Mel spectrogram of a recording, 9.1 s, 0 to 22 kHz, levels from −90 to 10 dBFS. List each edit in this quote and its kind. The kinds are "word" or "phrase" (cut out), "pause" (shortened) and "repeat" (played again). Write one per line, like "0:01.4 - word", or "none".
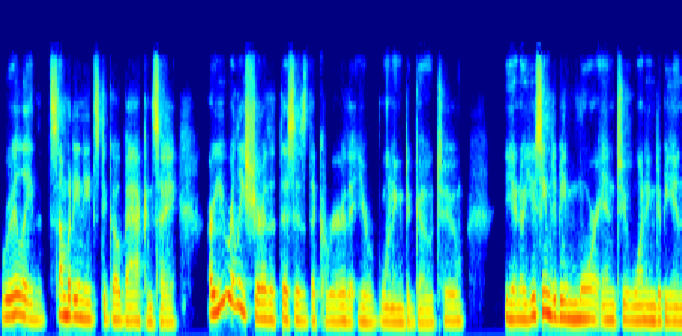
none

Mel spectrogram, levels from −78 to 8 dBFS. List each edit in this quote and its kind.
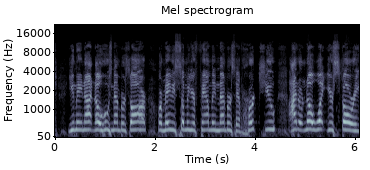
0:01.1 - phrase

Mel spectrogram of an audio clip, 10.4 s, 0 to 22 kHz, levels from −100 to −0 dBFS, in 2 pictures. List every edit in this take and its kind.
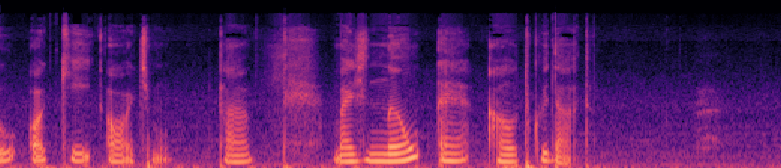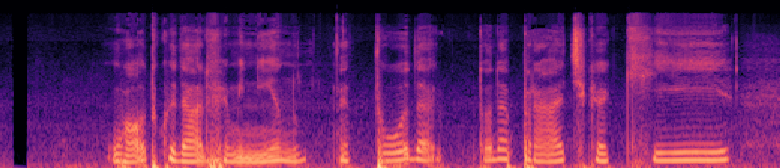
none

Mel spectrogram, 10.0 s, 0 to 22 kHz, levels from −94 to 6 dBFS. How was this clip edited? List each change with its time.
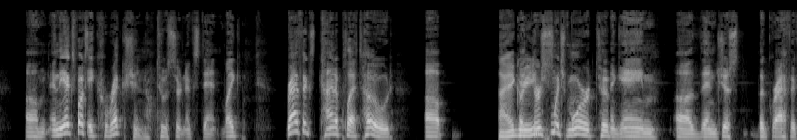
0:01.1 - phrase
0:01.9 - word
0:03.9 - word
0:06.9 - word
0:07.6 - phrase

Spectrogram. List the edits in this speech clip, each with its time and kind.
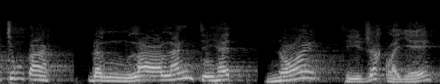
0:02.6 - pause

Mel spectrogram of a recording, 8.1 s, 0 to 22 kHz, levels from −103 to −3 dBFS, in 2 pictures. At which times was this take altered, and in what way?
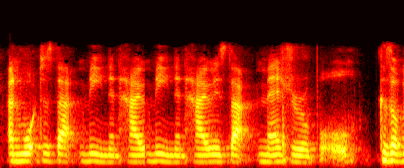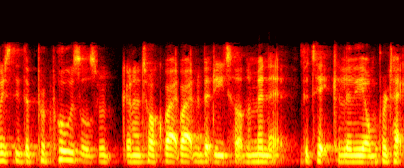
0:01.4 - repeat
0:03.7 - pause
0:05.0 - word
0:05.8 - repeat
0:06.2 - word
0:07.0 - word

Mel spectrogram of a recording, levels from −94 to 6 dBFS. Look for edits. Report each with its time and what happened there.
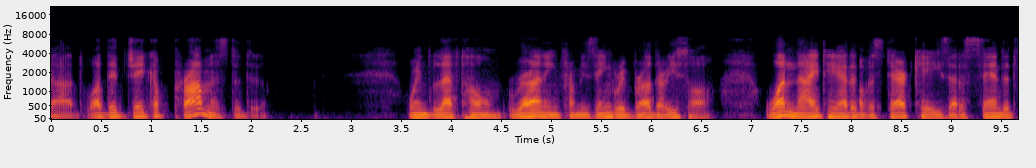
0:03.8 - word
0:08.1 - word

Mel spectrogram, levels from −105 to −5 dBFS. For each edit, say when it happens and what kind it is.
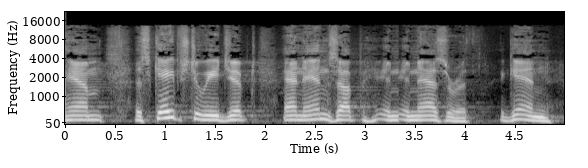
0:03.3 - repeat

